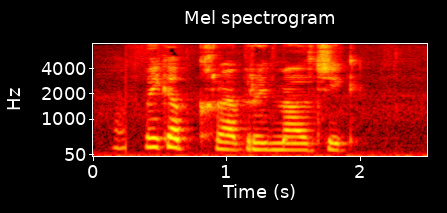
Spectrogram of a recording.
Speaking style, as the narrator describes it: she says softly

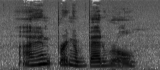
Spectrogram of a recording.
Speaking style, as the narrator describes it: says quietly

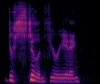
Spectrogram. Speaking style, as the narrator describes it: Derek growls

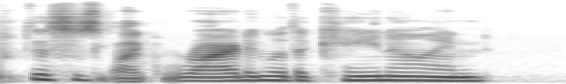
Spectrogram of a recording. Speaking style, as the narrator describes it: Sheriff grumbled

